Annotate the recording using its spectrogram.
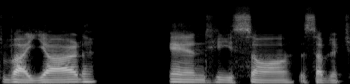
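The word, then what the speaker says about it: וַיַּרְא: Notice the quiescent aleph on the end of this. You don't pronounce it. It's just Vayard, and he saw.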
